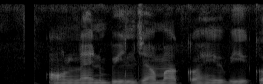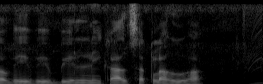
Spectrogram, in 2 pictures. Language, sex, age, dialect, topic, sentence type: Magahi, female, 36-40, Western, banking, question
